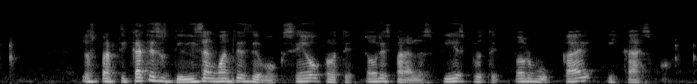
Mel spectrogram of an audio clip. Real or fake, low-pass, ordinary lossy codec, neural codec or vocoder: fake; 7.2 kHz; AAC, 32 kbps; codec, 16 kHz, 4 kbps, FunCodec, trained on LibriTTS, 50 frames a second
